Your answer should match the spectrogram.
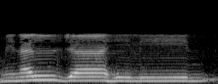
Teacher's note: لاحظ إظهار اللام يا صديقة. أعوذ بالله أن أكون من الجاهلين، لا مظهرة، من الجاهلين.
